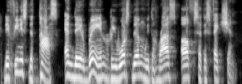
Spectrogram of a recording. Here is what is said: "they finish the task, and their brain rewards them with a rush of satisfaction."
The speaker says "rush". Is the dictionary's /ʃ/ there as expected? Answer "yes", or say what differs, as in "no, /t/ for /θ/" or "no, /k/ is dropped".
no, /s/ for /ʃ/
